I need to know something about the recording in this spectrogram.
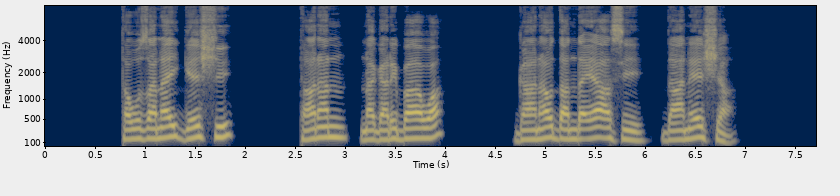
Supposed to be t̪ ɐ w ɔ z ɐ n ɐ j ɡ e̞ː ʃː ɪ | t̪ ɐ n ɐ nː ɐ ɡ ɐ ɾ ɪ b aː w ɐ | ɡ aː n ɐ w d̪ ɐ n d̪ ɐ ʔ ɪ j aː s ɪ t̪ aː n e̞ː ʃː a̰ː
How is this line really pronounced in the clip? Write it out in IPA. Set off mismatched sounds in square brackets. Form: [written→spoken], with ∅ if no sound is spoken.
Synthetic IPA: t̪ ɐ w ɔ z ɐ n ɐ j ɡ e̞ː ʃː ɪ | t̪ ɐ n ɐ nː ɐ ɡ ɐ ɾ ɪ b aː w ɐ | ɡ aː n ɐ w d̪ ɐ n d̪ ɐ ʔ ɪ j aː s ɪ [t̪→d̪] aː n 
